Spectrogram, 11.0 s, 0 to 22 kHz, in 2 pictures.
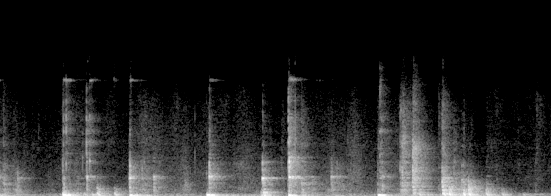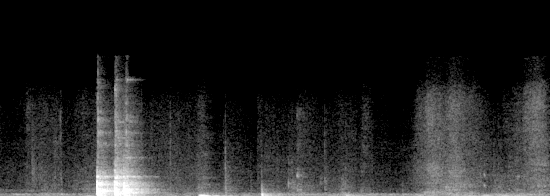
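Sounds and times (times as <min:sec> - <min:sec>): rolling pin knocking on pastry board: 0:06.5 - 0:07.1.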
